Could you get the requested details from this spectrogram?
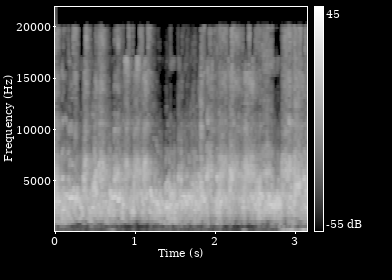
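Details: Short stretch of parakeet song: rapid scratchy twittering and chirping, unbroken and bright, from multiple budgerigars at once.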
